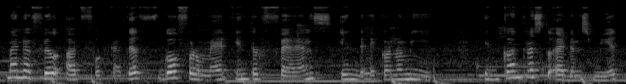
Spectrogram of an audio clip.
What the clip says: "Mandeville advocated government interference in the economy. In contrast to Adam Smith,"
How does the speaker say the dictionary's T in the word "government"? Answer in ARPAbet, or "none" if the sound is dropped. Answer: none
